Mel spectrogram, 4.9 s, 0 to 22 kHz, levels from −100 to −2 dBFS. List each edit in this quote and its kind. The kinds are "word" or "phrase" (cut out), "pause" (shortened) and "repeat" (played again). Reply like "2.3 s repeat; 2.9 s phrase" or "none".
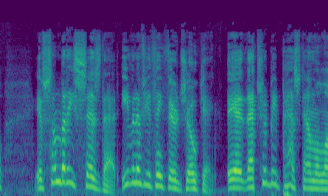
3.3 s pause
